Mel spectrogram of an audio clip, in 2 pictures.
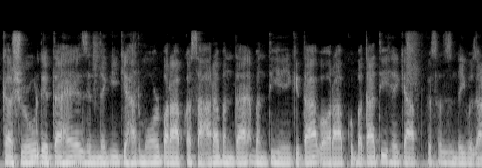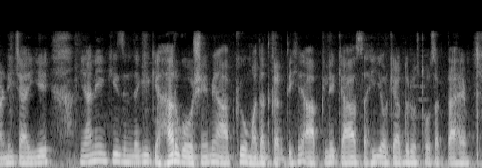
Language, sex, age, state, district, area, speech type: Urdu, male, 18-30, Uttar Pradesh, Ghaziabad, urban, spontaneous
